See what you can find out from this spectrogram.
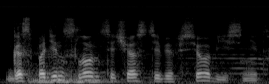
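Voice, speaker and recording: An actor playing a sly, taunting onlooker in an old Soviet cartoon. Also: male voice, fairly high pitch, big pitch swings, moderate pace, slight background noise. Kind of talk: 1960s cartoon voice acting. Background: loud orchestral music.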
